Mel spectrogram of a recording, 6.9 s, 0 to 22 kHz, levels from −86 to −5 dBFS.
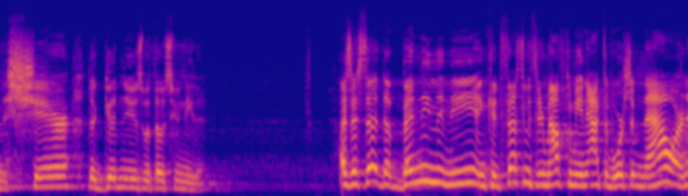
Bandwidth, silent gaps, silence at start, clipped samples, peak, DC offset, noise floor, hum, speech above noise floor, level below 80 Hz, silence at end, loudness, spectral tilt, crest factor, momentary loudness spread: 17.5 kHz; none; 0 s; under 0.1%; -10 dBFS; under 0.1%; -66 dBFS; none; 38 dB; -78 dBFS; 0 s; -28 LUFS; -3 dB/octave; 20 dB; 7 LU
